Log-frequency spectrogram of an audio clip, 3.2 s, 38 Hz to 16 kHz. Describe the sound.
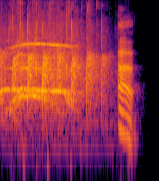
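Audience applause at a San Diego Startup Week 2023 event as a speaker is welcomed: dense, steady clapping for over two seconds, then a brief voice over the dying claps before it stops.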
